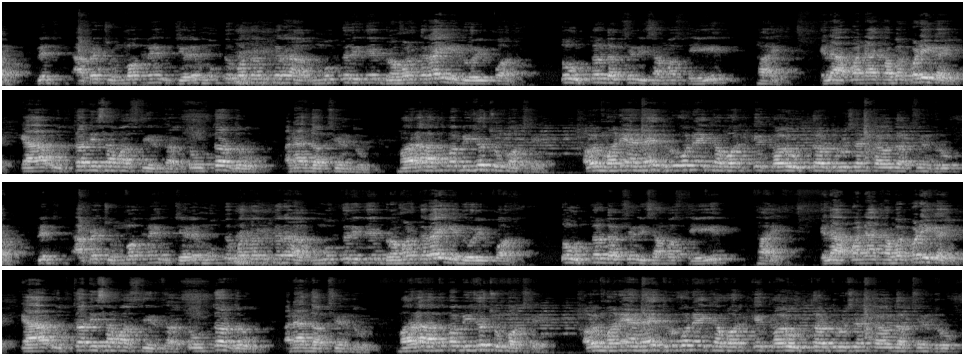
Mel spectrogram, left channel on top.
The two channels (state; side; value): normal; both; correlation 0.34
